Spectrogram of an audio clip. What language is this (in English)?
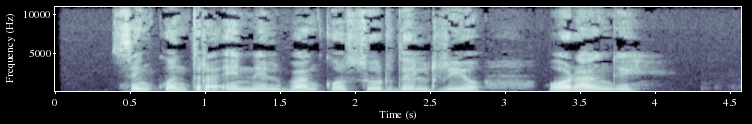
Spanish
